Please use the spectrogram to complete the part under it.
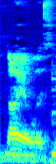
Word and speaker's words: Nihilist: The Nihilist? – Nihilist, yeah. – Nihilist? Okay, cool. So I did say it right.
